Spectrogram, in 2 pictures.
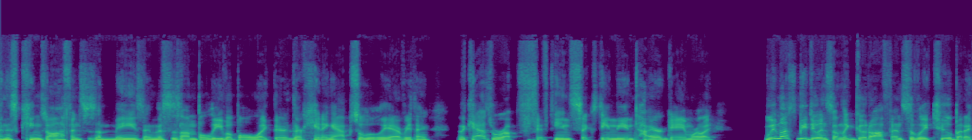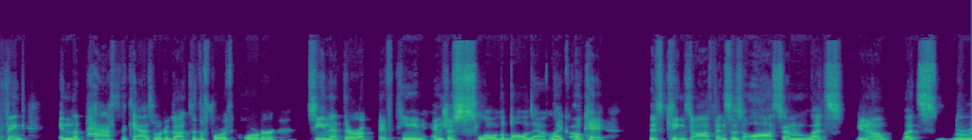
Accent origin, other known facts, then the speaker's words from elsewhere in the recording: Canada; I'm Canadian as hell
